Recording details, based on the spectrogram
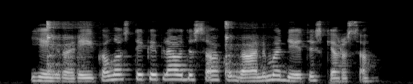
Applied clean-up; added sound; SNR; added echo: neural mask model RNNoise.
